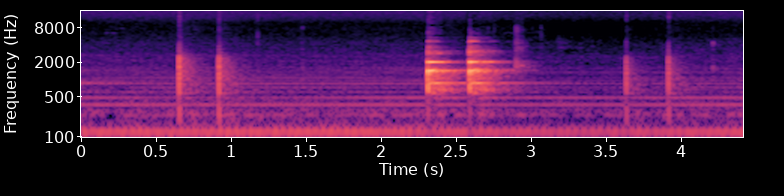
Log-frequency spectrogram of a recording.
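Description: Hand knocks on a ceramic wall tile, in pairs: two faint taps about a second in, two louder taps that ring briefly a little past two seconds, and two faint taps near the end. The tile is stuck to the concrete wall only by a few dabs of cement mortar, with a gap behind it, and the knocks demonstrate that unbacked sound.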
